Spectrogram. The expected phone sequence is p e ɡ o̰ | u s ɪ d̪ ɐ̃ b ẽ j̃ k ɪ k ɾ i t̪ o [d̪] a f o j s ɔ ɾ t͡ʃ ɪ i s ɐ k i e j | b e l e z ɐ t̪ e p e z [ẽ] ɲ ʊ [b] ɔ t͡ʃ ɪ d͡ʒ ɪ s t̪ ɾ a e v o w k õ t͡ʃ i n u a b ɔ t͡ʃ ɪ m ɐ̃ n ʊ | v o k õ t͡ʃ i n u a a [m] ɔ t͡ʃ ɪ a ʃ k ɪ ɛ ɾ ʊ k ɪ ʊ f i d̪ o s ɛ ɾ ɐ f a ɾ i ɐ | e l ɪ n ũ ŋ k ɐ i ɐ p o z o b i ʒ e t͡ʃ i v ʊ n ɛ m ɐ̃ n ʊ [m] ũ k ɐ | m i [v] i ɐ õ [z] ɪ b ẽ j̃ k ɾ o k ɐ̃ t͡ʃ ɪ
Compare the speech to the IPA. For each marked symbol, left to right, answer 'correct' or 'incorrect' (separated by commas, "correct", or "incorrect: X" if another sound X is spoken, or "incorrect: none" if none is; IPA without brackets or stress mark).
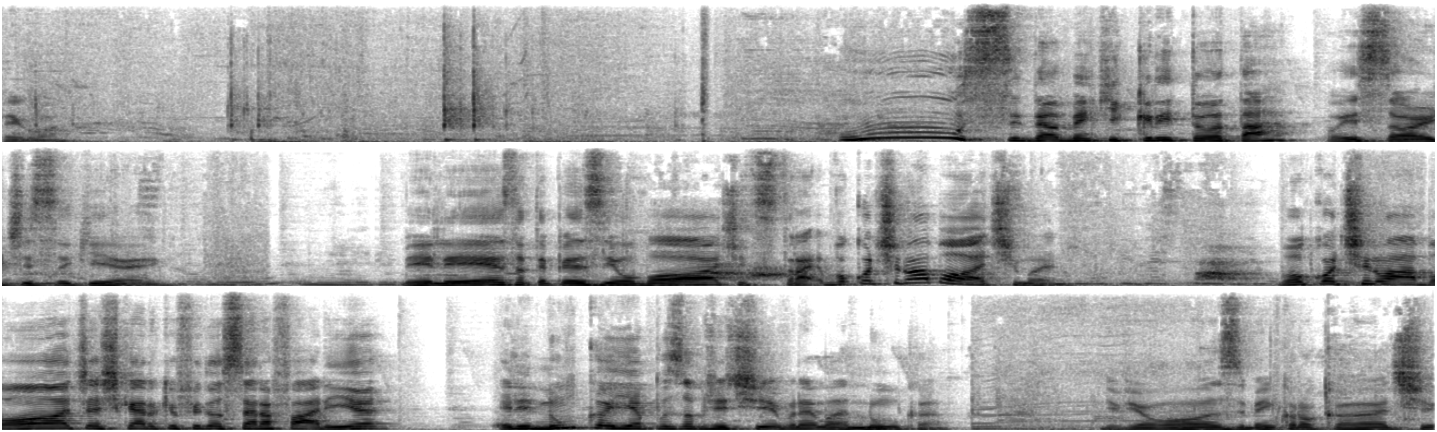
incorrect: t̪, incorrect: ĩ, correct, incorrect: b, incorrect: n, correct, correct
